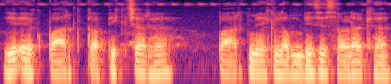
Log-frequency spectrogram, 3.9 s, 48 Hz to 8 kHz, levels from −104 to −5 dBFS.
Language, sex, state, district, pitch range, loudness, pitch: Hindi, male, Delhi, New Delhi, 95-100 Hz, -15 LUFS, 100 Hz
